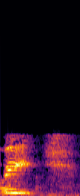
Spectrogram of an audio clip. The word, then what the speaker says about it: beach: Now, make sure you pronounce E-A. E. No, E. No, this one. It's E. Okay? But each. Yeah. Beach. Each. Milk egg. No egg. B. Okay? Because if not, you will shock many foreigners if you don't pronounce this word right.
